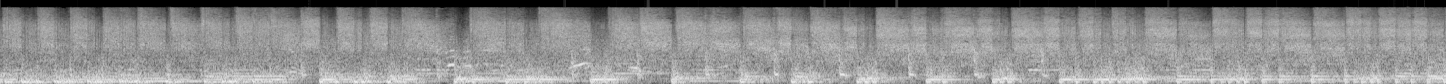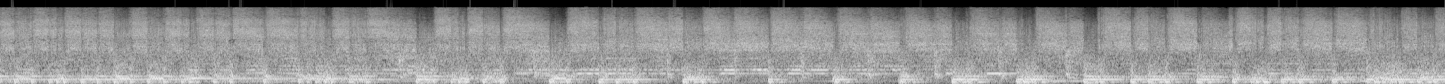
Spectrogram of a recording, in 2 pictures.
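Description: Chinese lion dance percussion played close by and very loud: a big drum beaten in a fast, driving rhythm with clashing cymbals ringing over it, without a break.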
